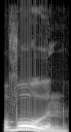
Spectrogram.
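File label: "воын", Komi, female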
